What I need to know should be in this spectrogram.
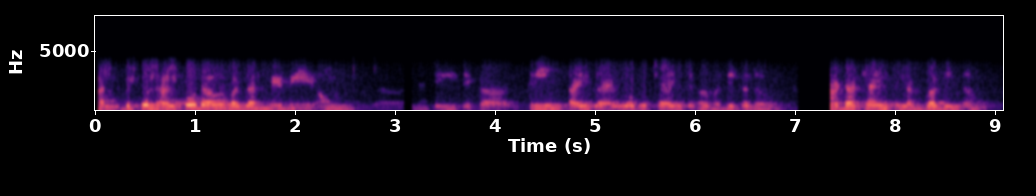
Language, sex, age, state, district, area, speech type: Sindhi, female, 30-45, Rajasthan, Ajmer, urban, conversation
